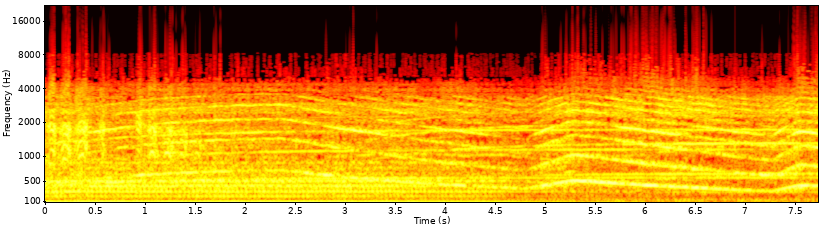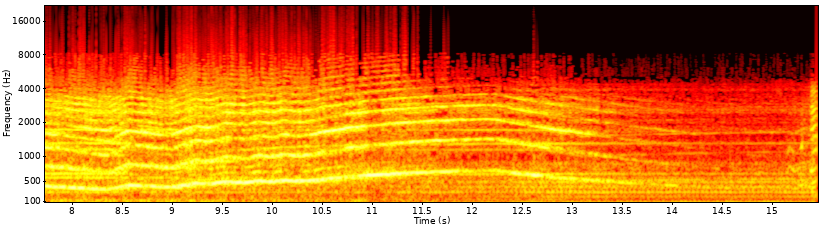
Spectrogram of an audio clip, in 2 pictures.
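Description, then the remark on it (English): Police car sirens wail continuously during a chase, their pitch sweeping up and down in overlapping rising and falling tones, over a low, steady engine rumble, fading slightly at the end. “Wait, what's that? Sounds like the police.”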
